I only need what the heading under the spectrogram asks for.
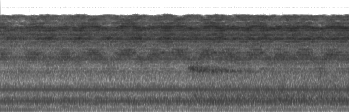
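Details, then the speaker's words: Cleaned valve being refaced on a valve grinding stone; steady high-pitched grinding hiss as the stone cuts evenly across the face; normal valve refacing. "so I've cleaned the valves now just going to give them a little reface just gently touch on you hear that there and then just apply a cut"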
